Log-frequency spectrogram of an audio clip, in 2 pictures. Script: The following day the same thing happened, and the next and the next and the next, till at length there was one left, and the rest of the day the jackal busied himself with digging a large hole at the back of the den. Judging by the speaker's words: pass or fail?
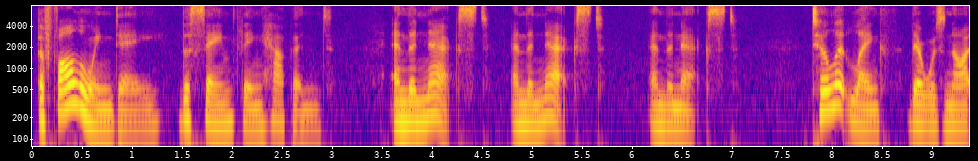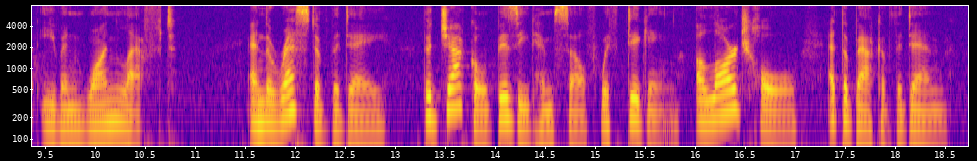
fail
